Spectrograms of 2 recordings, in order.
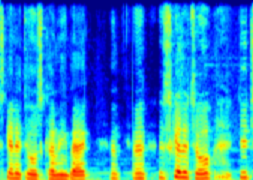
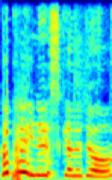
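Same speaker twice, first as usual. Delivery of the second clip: raised, loud, high voice; 7 semitones higher, 5 dB louder than usual. Repeating the answer after being told to say it louder: louder. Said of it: "Say it louder".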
